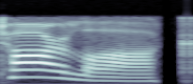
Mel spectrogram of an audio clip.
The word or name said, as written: Tarlac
